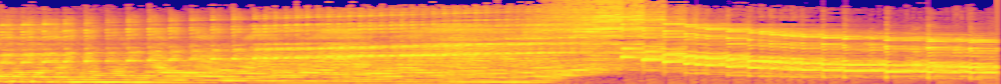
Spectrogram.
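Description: Electronic dance music from a DJ set, loud with a fast beat and a heavy bass line. About five and a half seconds in the bass drops out and a pitched sound slides downward.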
